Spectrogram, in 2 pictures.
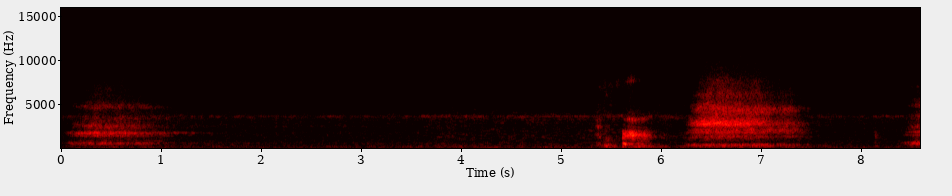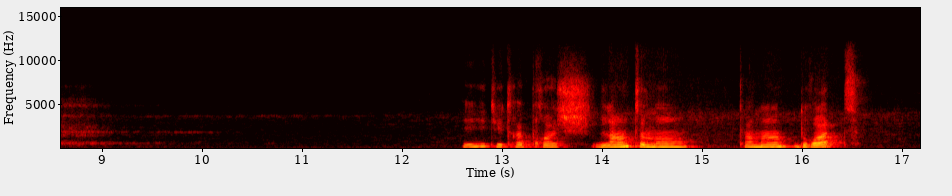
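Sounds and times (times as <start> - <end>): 
slow soft breathing during a guided relaxation exercise: 0.0 - 1.8, 5.4 - 7.6, 8.3 - 10.8
speech: 12.6 - 16.6.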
